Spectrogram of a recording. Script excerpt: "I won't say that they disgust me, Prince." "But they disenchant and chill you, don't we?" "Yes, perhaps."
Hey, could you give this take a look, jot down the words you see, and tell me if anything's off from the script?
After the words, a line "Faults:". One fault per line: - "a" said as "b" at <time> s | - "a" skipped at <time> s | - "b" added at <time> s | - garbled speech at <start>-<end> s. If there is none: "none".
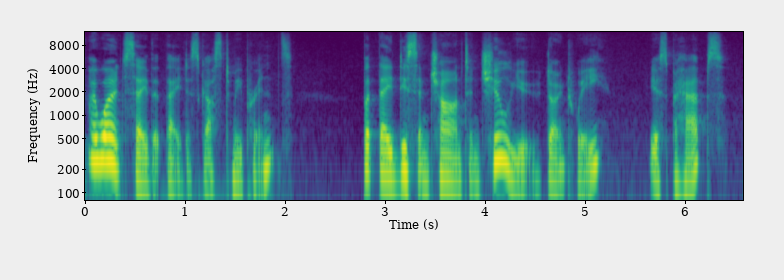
"I won't say that they disgust me, Prince." "But they disenchant and chill you, don't we?" "Yes, perhaps."
Faults:
none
